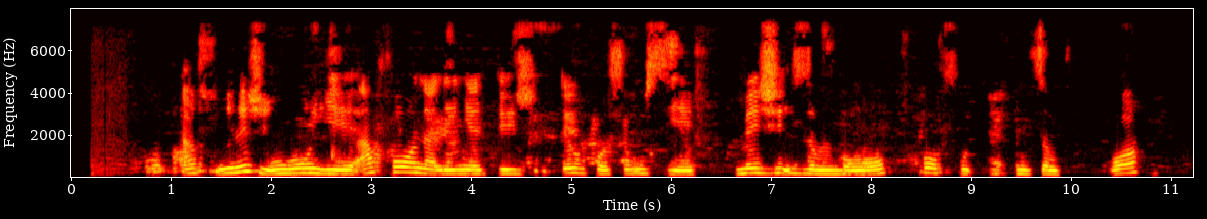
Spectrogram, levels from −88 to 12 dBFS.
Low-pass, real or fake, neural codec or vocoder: 7.2 kHz; real; none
